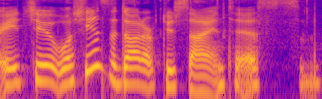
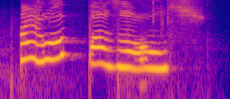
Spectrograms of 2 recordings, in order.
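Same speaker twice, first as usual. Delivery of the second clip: put-on very high, childlike little-child voice. Playing a puzzle with a young character, doing a child impression. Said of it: "That's my child impression".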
